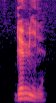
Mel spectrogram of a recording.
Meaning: post-1990 spelling of deux mille
- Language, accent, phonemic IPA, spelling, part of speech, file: French, France, /dø.mil/, deux-mille, numeral, LL-Q150 (fra)-deux-mille.wav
